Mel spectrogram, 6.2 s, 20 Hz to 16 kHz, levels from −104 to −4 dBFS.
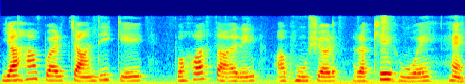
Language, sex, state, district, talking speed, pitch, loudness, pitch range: Hindi, female, Madhya Pradesh, Katni, 95 wpm, 185 Hz, -22 LUFS, 180-205 Hz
